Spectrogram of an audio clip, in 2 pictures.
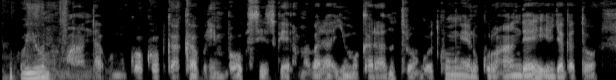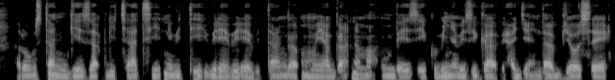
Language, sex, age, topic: Kinyarwanda, male, 18-24, government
